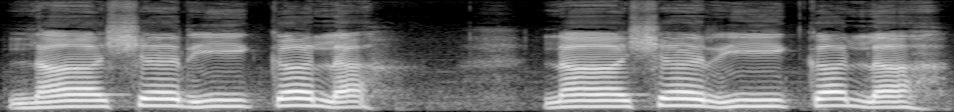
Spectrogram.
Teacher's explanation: ला हम लंबा कर रहे हैं, ये अलिफ मद्दा है, खाली अलिफ, पीछे लाम पे ज़बर है, तो ऊपर मड भी डली हुई है।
